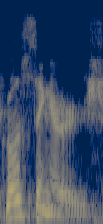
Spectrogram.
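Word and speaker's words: Grossinger's: the only one out of the four who pronounced the gross singers yeah isn't this it's gross singers do I know for the hard G gross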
